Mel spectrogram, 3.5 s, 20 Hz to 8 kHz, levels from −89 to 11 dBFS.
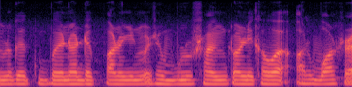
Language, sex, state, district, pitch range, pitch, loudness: Hindi, male, Haryana, Rohtak, 135-140 Hz, 135 Hz, -18 LUFS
